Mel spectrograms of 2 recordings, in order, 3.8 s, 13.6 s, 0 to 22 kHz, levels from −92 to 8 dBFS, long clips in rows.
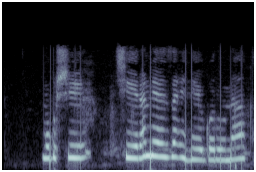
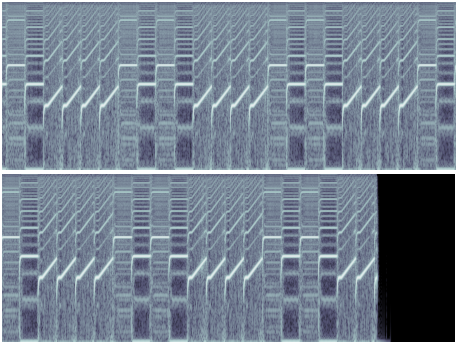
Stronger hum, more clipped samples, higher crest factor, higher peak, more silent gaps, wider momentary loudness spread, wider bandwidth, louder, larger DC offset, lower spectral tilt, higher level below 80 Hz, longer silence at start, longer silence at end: neither; second, under 0.1% vs 30%; first, 14 dB vs 2 dB; second, -4 dBFS vs 0 dBFS; neither; first, 9 LU vs 0 LU; second, 7.6 kHz vs over 20 kHz; second, -18 LUFS vs 2 LUFS; neither; first, -5 dB/octave vs 2.5 dB/octave; second, -50 dBFS vs -34 dBFS; first, 0.6 s vs 0 s; second, 0.1 s vs 1.1 s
